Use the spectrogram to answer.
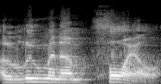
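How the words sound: Aluminum is said the American way, with four syllables.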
